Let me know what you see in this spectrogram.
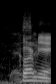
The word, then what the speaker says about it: Cormier: I'm gonna butcher your last name because I Cormier. – Suck at French. Cormier. – Oh, you nailed it.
